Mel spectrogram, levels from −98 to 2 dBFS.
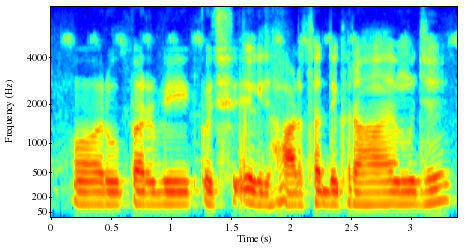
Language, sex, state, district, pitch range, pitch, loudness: Hindi, male, Madhya Pradesh, Katni, 125-130 Hz, 130 Hz, -17 LUFS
